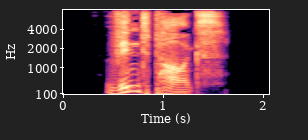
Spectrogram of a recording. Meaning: plural of Windpark
- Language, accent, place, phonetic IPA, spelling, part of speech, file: German, Germany, Berlin, [ˈvɪntˌpaʁks], Windparks, noun, De-Windparks.ogg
